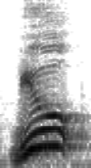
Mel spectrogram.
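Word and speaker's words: μ: 마찰력 구하는 공식은 우리가 마찰력은 스몰 f라고 얘기해서 뮤 n으로 정의를합니다. 어, 얘가 누구죠? 얘 뭐라고 읽었어요? 뮤라고 읽은 거야.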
